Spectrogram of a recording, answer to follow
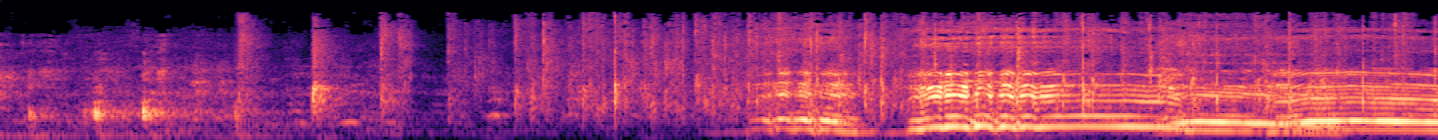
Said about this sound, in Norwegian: Oi. Hvem er det som klapper?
